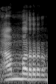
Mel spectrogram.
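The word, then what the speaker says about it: عمرو: tapi tetap membacanya Daud tapi Amr meskipun ada wawunya dibaca pendek dari mana Amr ini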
